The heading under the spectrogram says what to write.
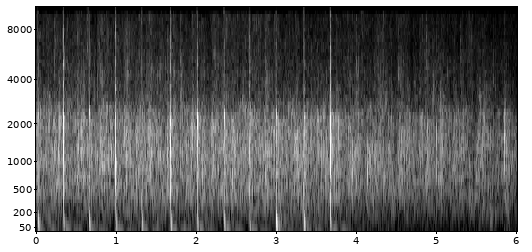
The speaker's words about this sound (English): Would you guys just stand up so we can clap and unbelievable. This is great.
